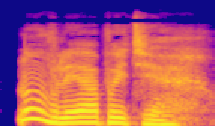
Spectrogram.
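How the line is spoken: Glum agreement. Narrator (Russian): уныло согласился Сушкин

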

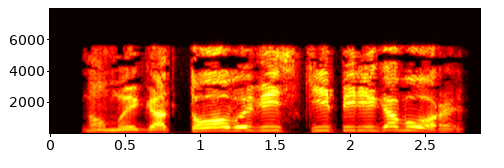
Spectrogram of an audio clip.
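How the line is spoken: Shouting. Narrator (Russian): кричал мистер Томпсон

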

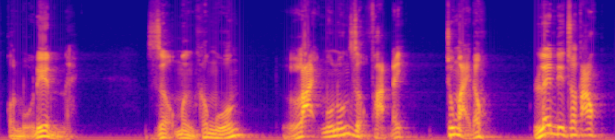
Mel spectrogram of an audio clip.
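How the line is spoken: Growling. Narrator (Vietnamese): Ông gầm gừ

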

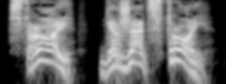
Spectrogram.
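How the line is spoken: Shouting in a foreign tongue. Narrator (Russian): орал он не по-словенски, а по-ромейски

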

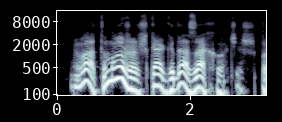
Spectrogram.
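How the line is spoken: Old man grumbling. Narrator (Russian): проворчал старик

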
